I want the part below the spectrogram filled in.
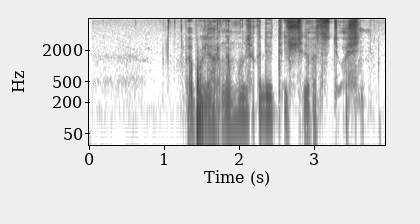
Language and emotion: Russian, neutral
